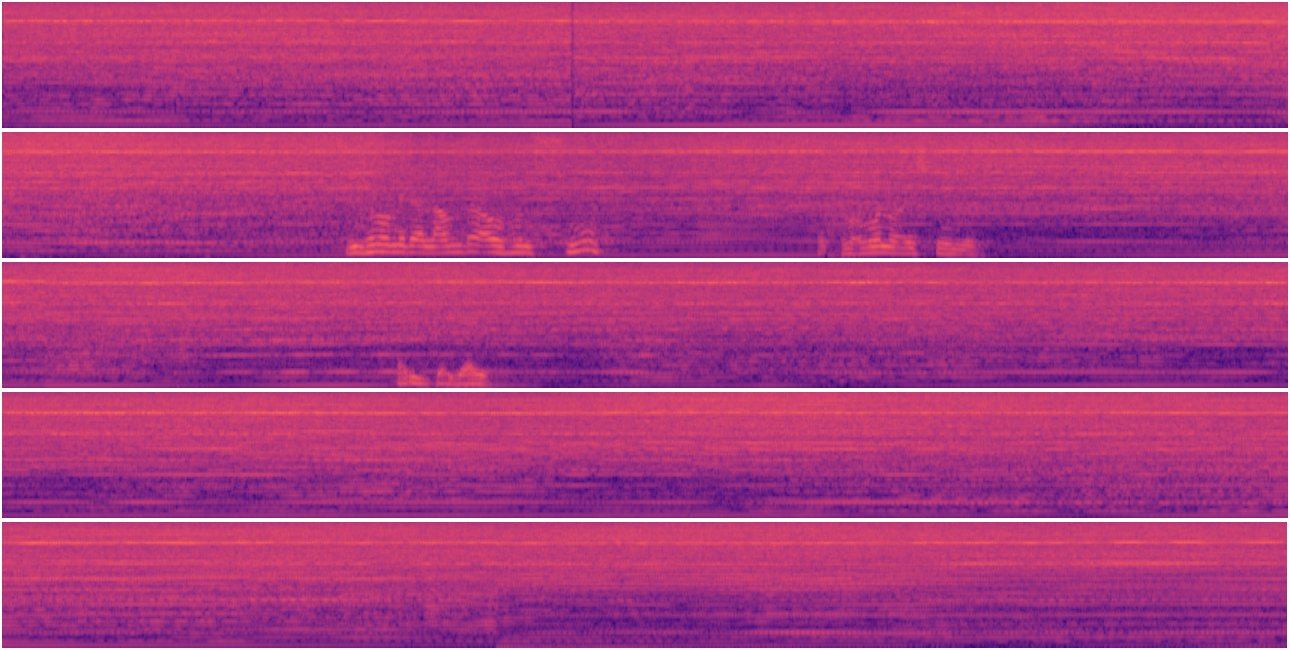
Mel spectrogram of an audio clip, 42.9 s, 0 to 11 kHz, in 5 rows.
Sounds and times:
Aircraft: 0:00.0 - 0:10.8, 0:12.6 - 0:14.0, 0:15.2 - 0:19.7, 0:20.5 - 0:42.8
Speech: 0:10.8 - 0:12.6, 0:14.0 - 0:15.2, 0:19.8 - 0:20.5.

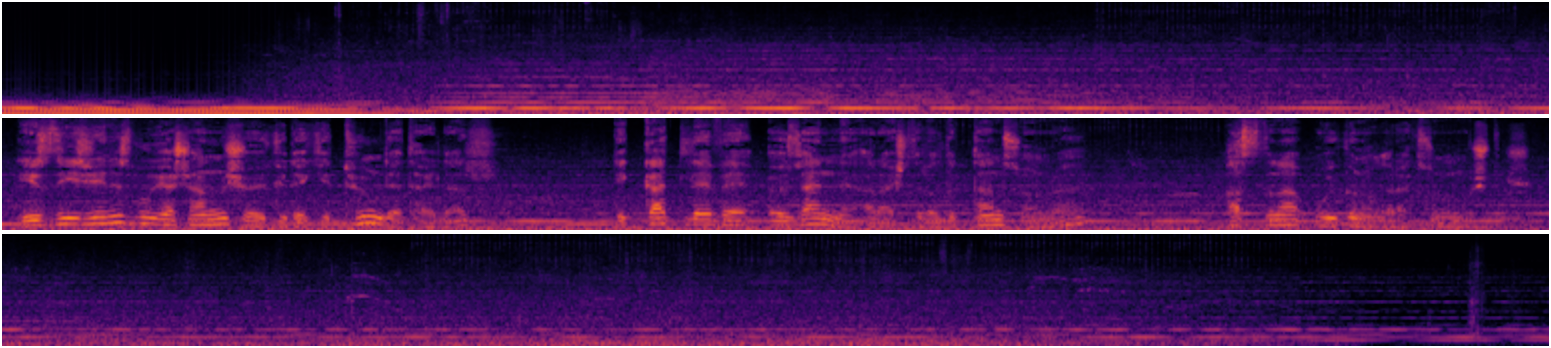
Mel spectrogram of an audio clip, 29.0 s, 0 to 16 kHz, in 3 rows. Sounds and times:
Music: 0:00.0 - 0:29.0
Speech: 0:09.8 - 0:12.8, 0:13.5 - 0:16.5, 0:17.3 - 0:19.2.

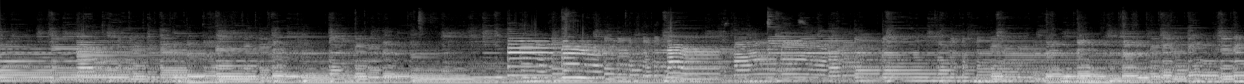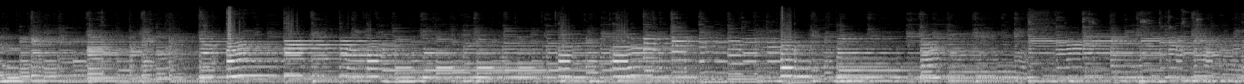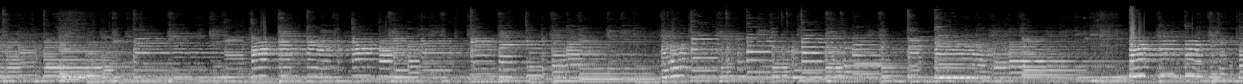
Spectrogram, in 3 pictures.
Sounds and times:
Acoustic guitar: 0:00.0 - 0:37.3
Country: 0:00.0 - 0:37.3
Strum: 0:00.0 - 0:37.3.

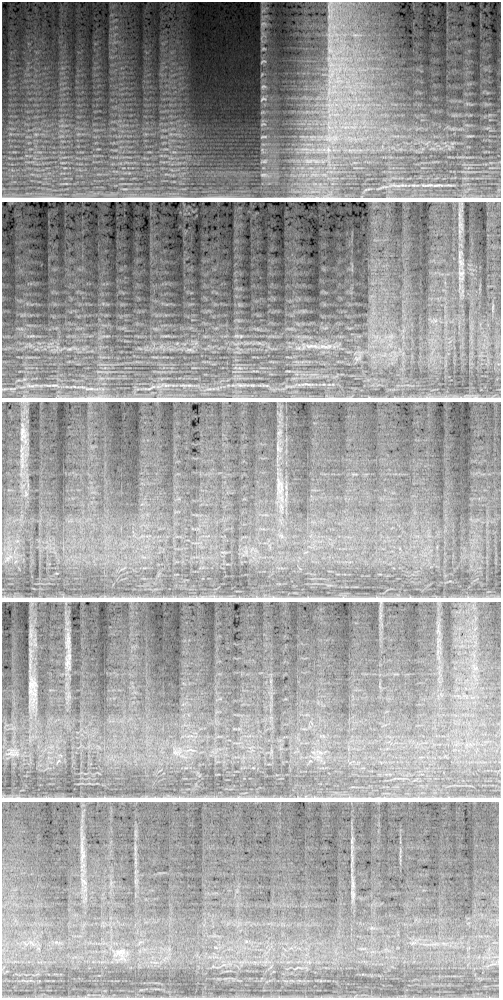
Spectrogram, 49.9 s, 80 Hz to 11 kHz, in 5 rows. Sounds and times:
Music: 0:00.0 - 0:49.8.

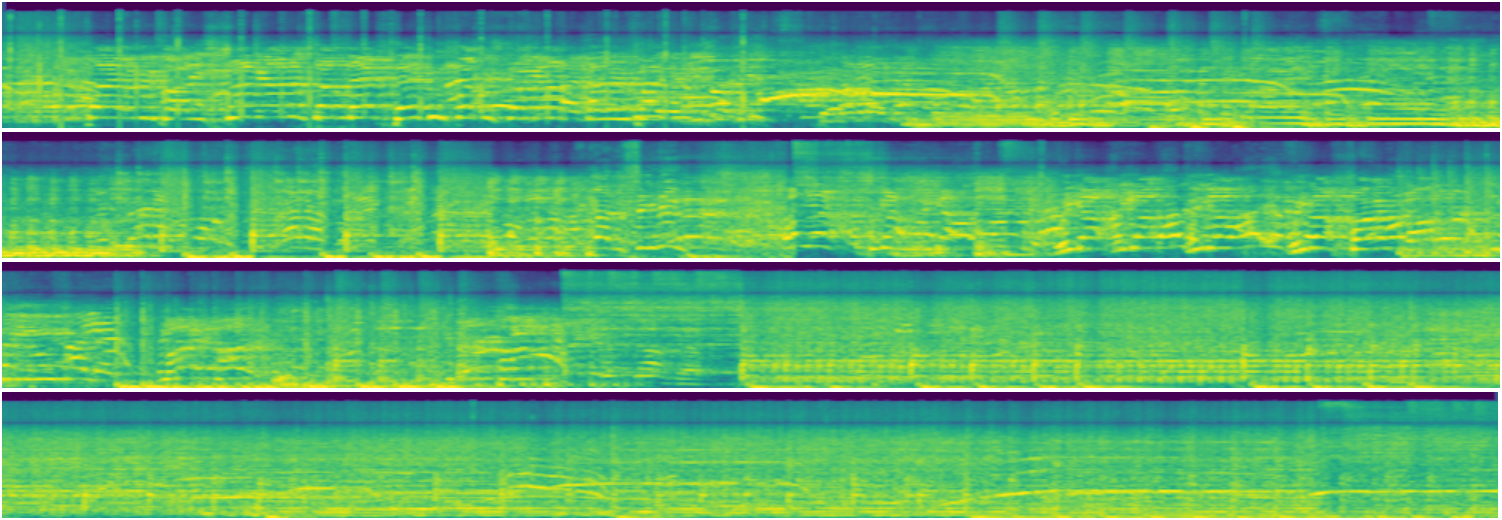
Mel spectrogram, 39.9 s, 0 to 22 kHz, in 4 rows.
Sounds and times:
Music: 0:05.8 - 0:18.1, 0:18.7 - 0:39.9.

